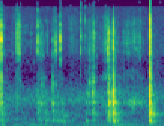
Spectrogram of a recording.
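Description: Light plastic clicks and handling noise from the battery compartment of a children's metal detector as it is closed up, with a sharper click near the end.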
